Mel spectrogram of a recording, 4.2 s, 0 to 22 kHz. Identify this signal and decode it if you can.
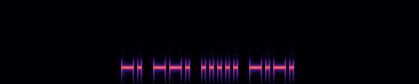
Morse code, heard as a keyed tone, about 30 wpm, 700 Hz. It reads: NG5C
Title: USA Call Signs - 4 Characters - 3x Character Spacing - 30wpm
